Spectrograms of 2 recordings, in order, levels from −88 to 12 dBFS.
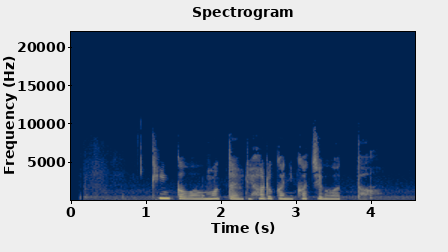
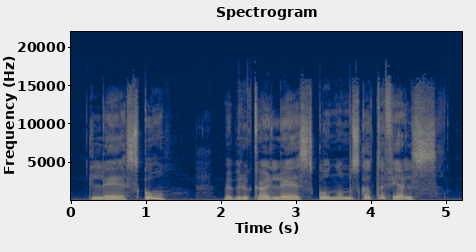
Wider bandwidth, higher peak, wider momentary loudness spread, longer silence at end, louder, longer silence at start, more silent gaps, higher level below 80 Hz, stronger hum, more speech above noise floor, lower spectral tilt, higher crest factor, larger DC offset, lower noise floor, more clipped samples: second, 8.6 kHz vs 17.5 kHz; about the same, -10 dBFS vs -8 dBFS; first, 18 LU vs 7 LU; first, 0.55 s vs 0.35 s; about the same, -26 LUFS vs -26 LUFS; first, 1.1 s vs 0.25 s; neither; second, -72 dBFS vs -56 dBFS; second, none vs 50 Hz at -55 dBFS; about the same, 33 dB vs 31 dB; first, -6 dB/octave vs -4 dB/octave; about the same, 18 dB vs 18 dB; neither; about the same, -58 dBFS vs -57 dBFS; neither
